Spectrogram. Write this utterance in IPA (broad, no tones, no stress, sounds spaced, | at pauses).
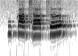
u k a d͡z a t͡s ɜ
